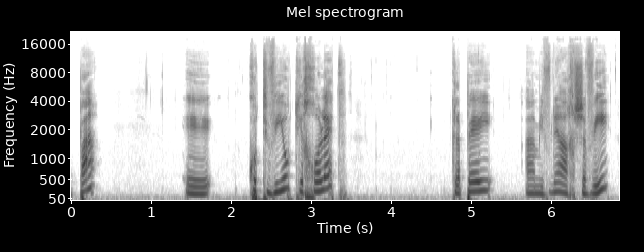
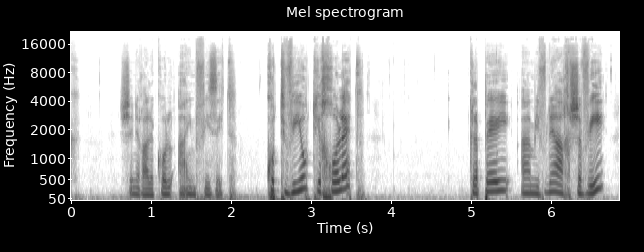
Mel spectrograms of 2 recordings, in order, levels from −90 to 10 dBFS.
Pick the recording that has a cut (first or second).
second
